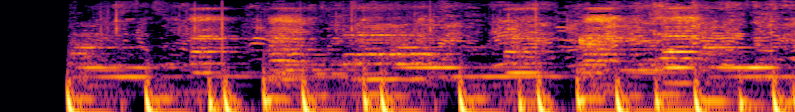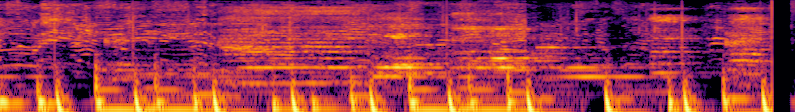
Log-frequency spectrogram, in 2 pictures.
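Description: A produced instrumental beat with a steady, punchy kick rhythm, deep bass and layered melodic parts washed in reverb, giving a roomy lounge-club feel; it plays loud and continuous with no voices.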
